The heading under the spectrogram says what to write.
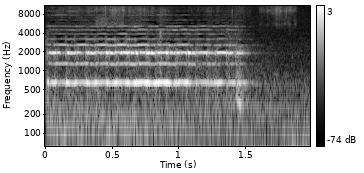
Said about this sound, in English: And so you kind of, sorry, that was my bell.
